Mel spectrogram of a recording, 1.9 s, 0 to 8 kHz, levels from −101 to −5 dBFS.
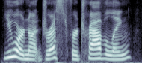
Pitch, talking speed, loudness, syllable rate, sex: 225 Hz, 190 wpm, -17 LUFS, 5.9 syllables/s, female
